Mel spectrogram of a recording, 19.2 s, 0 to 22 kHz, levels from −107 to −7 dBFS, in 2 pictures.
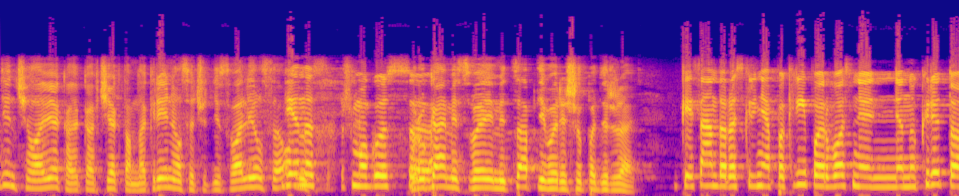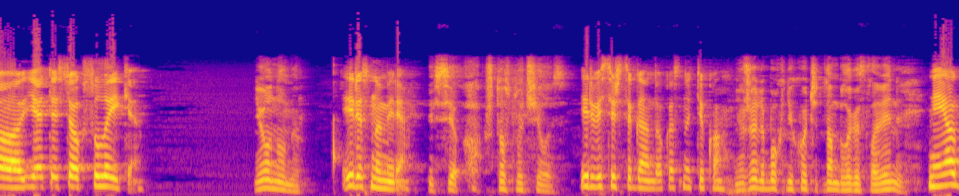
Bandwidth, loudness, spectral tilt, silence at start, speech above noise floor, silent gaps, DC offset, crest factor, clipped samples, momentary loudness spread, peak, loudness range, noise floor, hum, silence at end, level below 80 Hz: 14 kHz; -14 LUFS; -4.5 dB/octave; 0 s; 46 dB; none; under 0.1%; 14 dB; under 0.1%; 11 LU; 0 dBFS; 7 LU; -61 dBFS; none; 0 s; -54 dBFS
